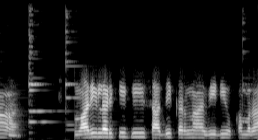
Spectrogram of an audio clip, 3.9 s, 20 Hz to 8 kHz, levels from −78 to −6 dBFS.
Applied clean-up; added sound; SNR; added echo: classical method log-MMSE.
